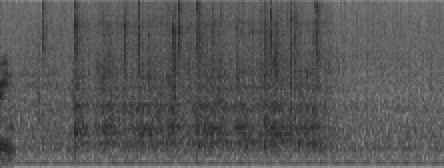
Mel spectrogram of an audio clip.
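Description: Littleneck clam shells clicking and rattling against a stainless steel sauté pan as the pan of simmering clam sauce is worked, a rapid clatter from about a second in that dies away near the end over the sauce's low sizzle.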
